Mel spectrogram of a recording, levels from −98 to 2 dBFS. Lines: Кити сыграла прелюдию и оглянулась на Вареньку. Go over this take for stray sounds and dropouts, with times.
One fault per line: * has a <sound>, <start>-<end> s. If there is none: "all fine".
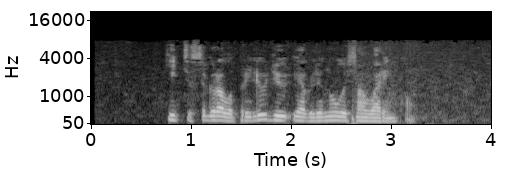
all fine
